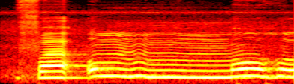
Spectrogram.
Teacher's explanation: മീമിന് ശ്രദ്ധ വന്നിട്ടുണ്ട്, നല്ലോണം മണിച്ചു കൊടുക്കുക · ഹൻ്റെ കൂടെ വാവ് മദ് വന്നിട്ടുണ്ട്, വാവ് സ്വഗൈറയാണ് വന്നിട്ടുള്ളത്, അപ്പോൾ അവിടെ നമ്മൾ 2 കൗണ്ട് നീട്ടിക്കൊടുക്കുക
